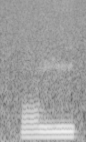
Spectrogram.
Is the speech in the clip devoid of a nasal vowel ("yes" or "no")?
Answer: no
